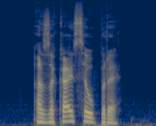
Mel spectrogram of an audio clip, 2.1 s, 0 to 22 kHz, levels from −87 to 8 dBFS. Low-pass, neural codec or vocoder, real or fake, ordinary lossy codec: none; none; real; none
